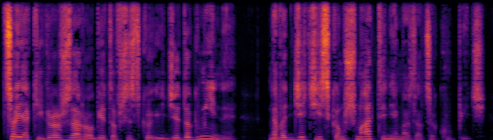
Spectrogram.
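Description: A man's voice: medium pitch, expressive, moderate pace, a little mellow, slightly rough, dry recording, clean studio sound, pitched above the performer's own voice. A man voicing a poor, resigned widowed mother in a read-aloud story. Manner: plaintive, resigned grumbling.

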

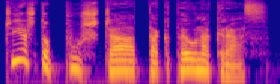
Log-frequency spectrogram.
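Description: Man doing a haughty young princess, storybook, high pitched, lively swooping melody, husky. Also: a little slow, no echo, clean studio sound, heavily acted. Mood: wistful. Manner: sing-song, scornful rhyming.

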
